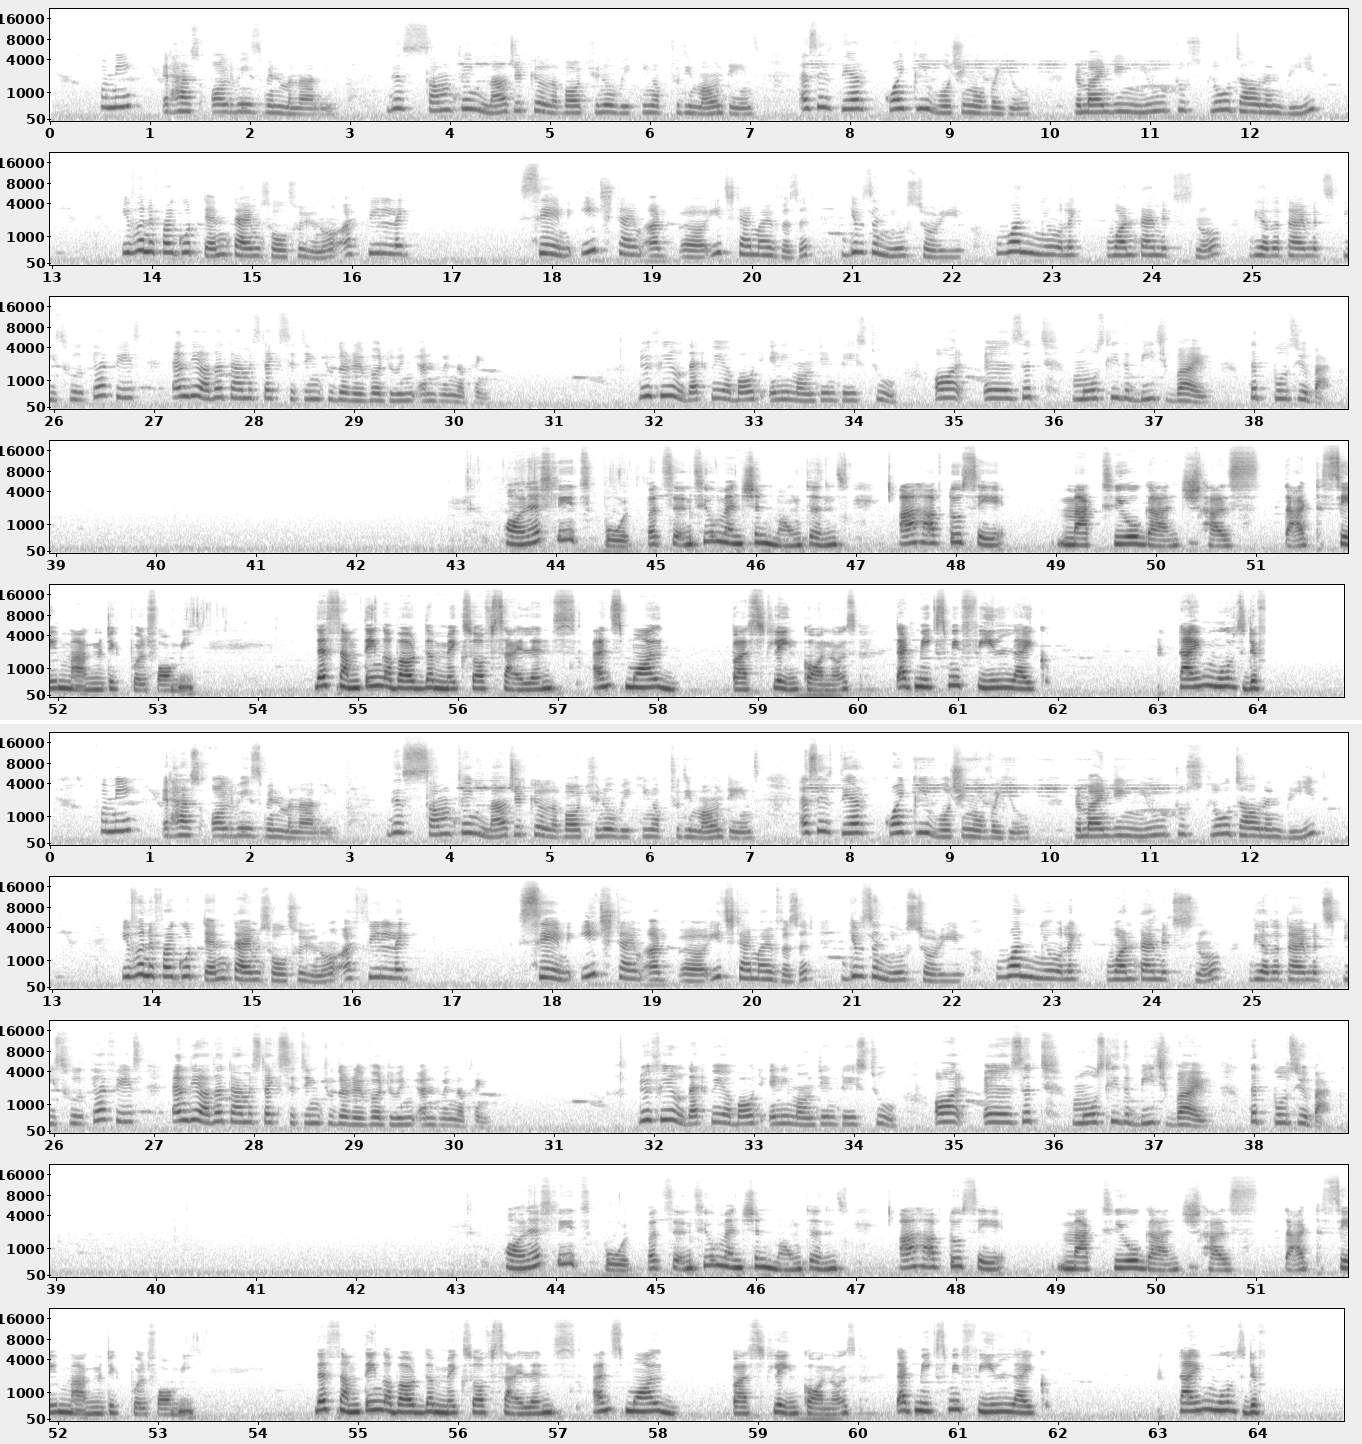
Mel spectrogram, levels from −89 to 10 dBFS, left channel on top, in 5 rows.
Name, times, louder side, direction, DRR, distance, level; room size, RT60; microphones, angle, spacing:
voice 1, 0.5-0.9 1.1-2.9 3.4-7.0 7.5-12.7 13.7-16.6 17.7-22.1 22.4-23.3 23.5-24.7 25.0-30.4 31.2-31.3 31.8-34.4 34.8-37.6 38.0-38.8, right 2 dB, 80° right, 7.1 m, -36 dB
voice 2, 43.5-44.2 44.5-46.9 47.4-48.5 49.0-50.9 51.3-51.5 51.8-53.4 54.6-58.2 58.7-60.0 60.4-61.9 63.2-64.1, left 2 dB, 60° left, 4.5 m, -29 dB
head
